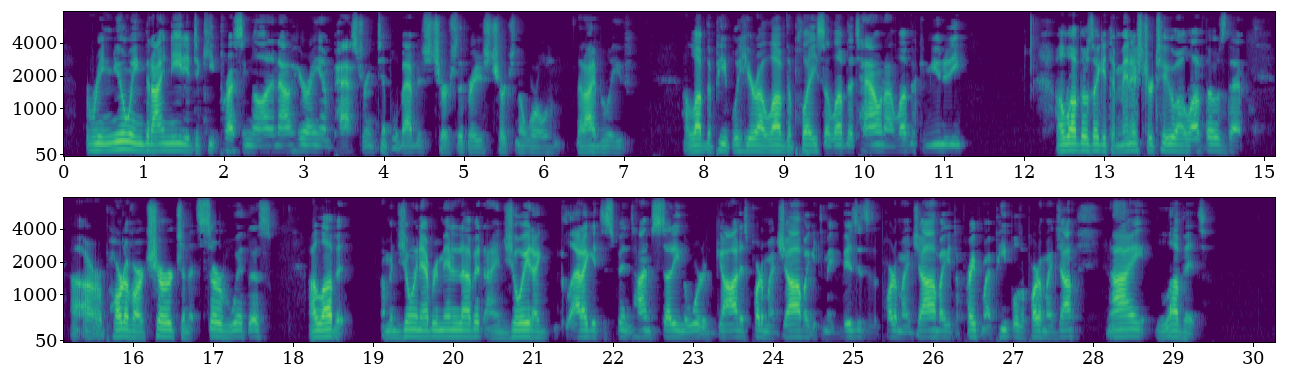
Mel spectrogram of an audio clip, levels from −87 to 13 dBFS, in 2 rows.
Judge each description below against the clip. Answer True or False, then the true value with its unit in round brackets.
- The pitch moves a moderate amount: False (1.9 semitones)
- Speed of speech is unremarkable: False (245 wpm)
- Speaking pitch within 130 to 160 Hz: True (135 Hz)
